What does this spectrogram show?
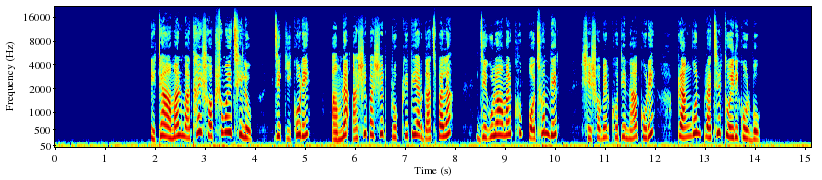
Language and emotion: Bengali, fearful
